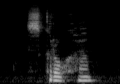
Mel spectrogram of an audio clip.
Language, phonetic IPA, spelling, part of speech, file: Polish, [ˈskruxa], skrucha, noun, LL-Q809 (pol)-skrucha.wav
